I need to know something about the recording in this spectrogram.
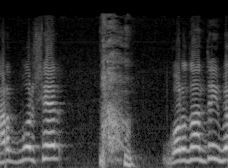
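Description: A man speaking, cut off about a second in by one short, sharp cough to clear his throat, then talking again.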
